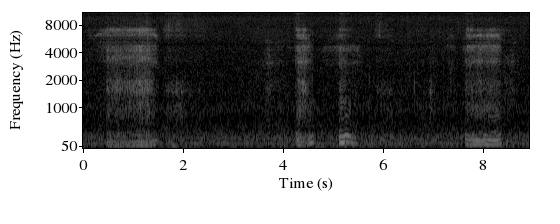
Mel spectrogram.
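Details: Dog snoring while napping on a lap: soft, rumbling snores repeating with each breath, over quiet room noise.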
